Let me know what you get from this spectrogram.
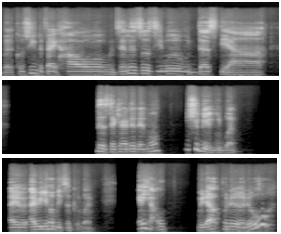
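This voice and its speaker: A man in his twenties giving casual, excitable reaction commentary full of slangy exclamations, recorded in a room at home. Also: mid-range voice. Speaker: reaction video host. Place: small indoor room at home. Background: game trailer music.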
